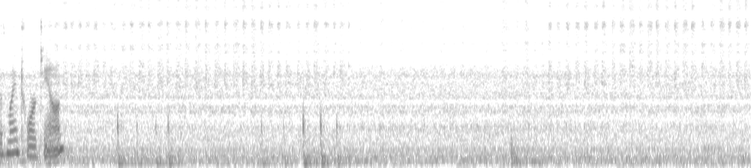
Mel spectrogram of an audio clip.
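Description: A soft eraser rubs on paper.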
